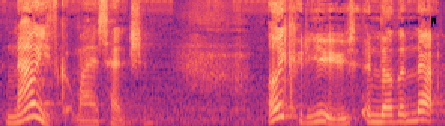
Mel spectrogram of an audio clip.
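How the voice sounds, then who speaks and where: A man's voice: a little high, huge pitch swings, a little slow, a little hiss or hum, heavily acted. An actor with a British accent playing a lazy, sarcastic male captive, dismissive and drawling. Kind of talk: audio drama acting.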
